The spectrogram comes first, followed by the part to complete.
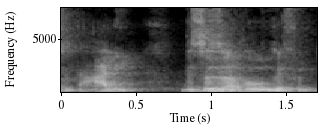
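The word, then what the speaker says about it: علي: on the accent so in my accent we pronounce it Ali this is a whole different topic anyway and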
